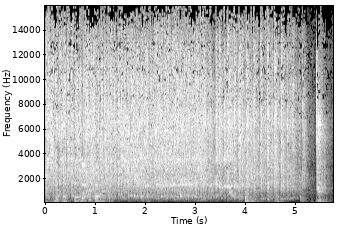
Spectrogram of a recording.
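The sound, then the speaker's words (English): A handful of dice rattle and clatter across a hard table, a busy stream of small clicks and knocks over several seconds, ending with a few sharp, louder taps as they settle. “We're back to rolling dice.”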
